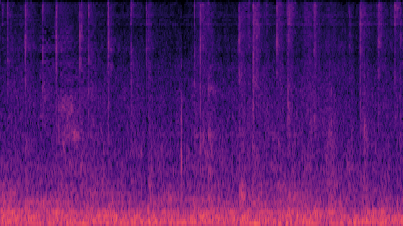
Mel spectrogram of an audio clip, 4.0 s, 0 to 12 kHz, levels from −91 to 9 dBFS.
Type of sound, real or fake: fake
